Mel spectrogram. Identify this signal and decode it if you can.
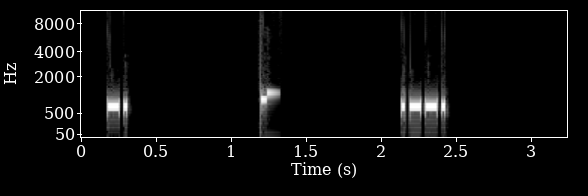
Morse code, heard as a keyed tone, about 46 wpm, 700 Hz. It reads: N P
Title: Single Letter-Number 45wpm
